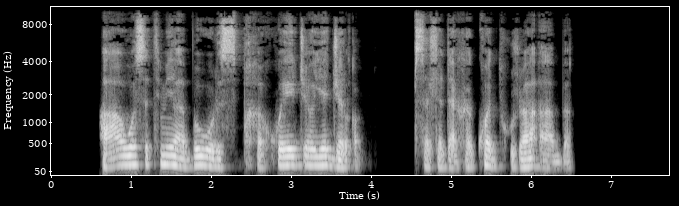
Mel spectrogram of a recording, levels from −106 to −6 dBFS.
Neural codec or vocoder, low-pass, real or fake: none; 9.9 kHz; real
